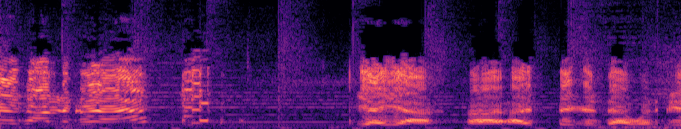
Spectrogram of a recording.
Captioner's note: walkie talkie blip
